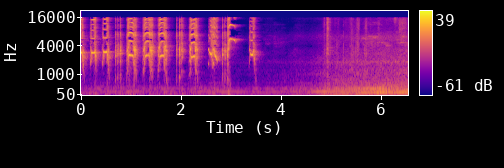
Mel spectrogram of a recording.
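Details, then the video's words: Nias hill myna (jalak nias) calling, used to lure and stimulate other birds: a run of about ten loud harsh squawking notes, roughly three per second, ending abruptly, followed by quiet background rumble. "Pancing jalak nias dirumah dengan suara jalak nias gacor ini"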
